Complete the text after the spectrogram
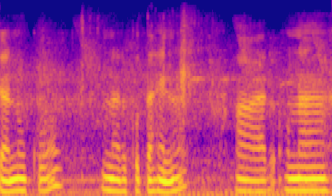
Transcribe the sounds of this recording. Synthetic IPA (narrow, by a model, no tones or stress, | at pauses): anukɔ | ɔnaɾɛkɔt̪aɦɛnaː | ɾɔna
